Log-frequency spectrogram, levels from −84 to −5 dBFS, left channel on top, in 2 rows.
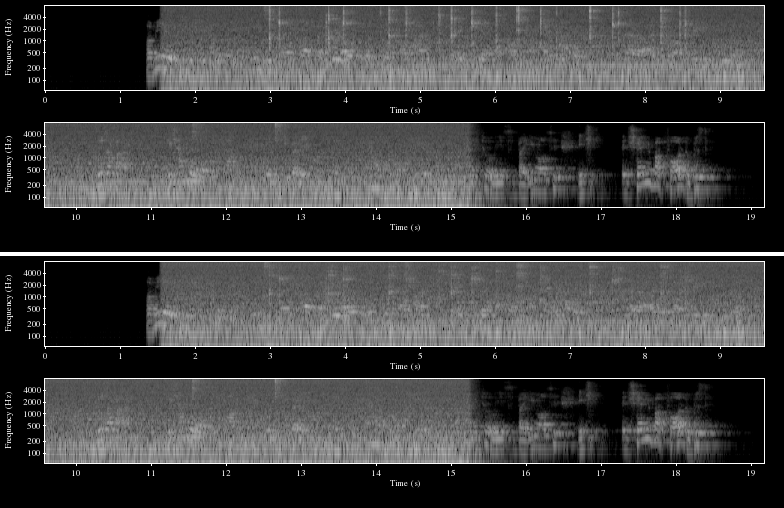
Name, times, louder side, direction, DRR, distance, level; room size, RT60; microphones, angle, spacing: voice 1, 1.3-10.8 11.2-16.9 17.3-18.4, equal, 10° left, 0 dB, 1.7 m, -44 dB
sound 1, 1.5-15.3, right 2 dB, 15° right, 1.1 m, -37 dB
sound 2, 3.0-8.9, left 6 dB, 70° left, 1.7 m, -40 dB
17.0 x 8.2 x 3.1 m, 0.80 s
head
